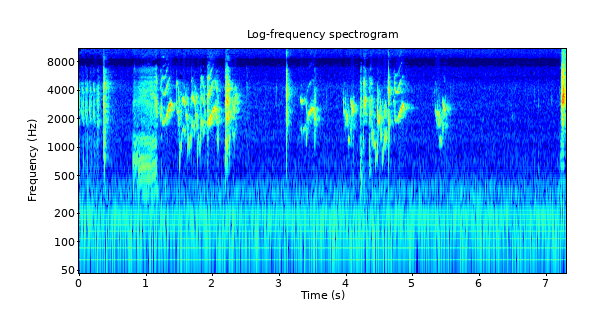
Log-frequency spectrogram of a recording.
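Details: A parakeet playing with its owner's fingers, a sign of trust, chatters in quick bursts of scratchy, warbled chirps and squawks, with short pauses, over a steady low hum.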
